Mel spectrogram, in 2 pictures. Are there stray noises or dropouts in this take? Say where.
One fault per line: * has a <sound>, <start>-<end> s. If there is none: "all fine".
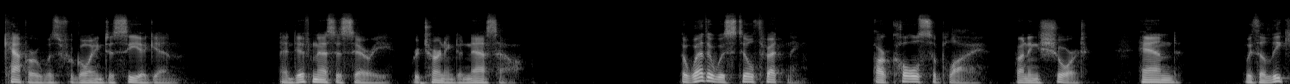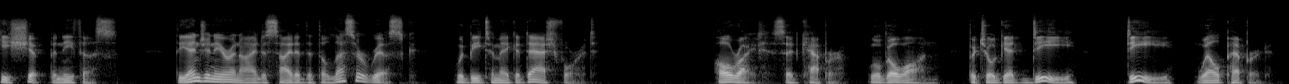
all fine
